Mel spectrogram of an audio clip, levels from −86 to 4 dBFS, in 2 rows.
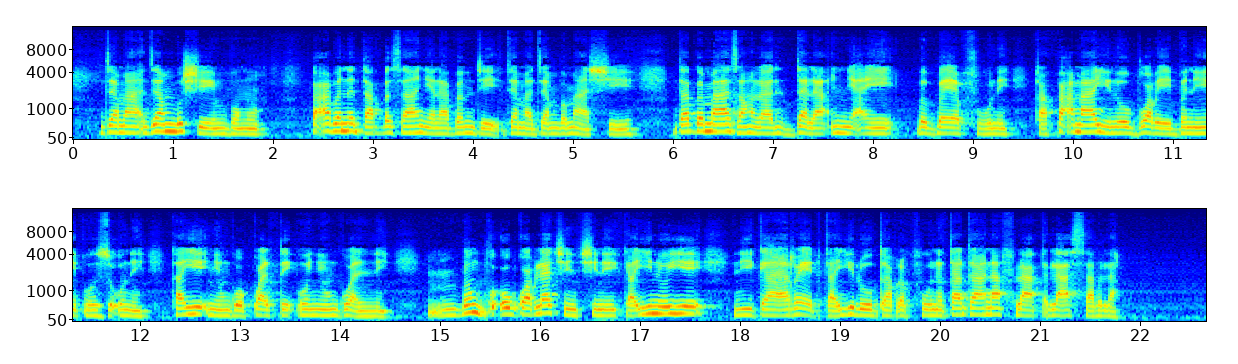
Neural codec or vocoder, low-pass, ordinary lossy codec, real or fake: autoencoder, 48 kHz, 32 numbers a frame, DAC-VAE, trained on Japanese speech; 14.4 kHz; MP3, 64 kbps; fake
